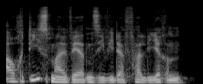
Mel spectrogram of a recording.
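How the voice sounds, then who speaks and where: A man voicing a calm, uncanny visitor. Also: medium pitch. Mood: cool. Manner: calm, measured, coolly accusing. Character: calm uncanny male visitor, judging and foretelling.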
